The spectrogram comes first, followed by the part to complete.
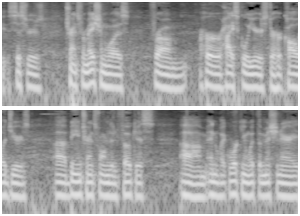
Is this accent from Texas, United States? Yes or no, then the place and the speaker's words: yes; Austin, Texas, United States; Austin born and raised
